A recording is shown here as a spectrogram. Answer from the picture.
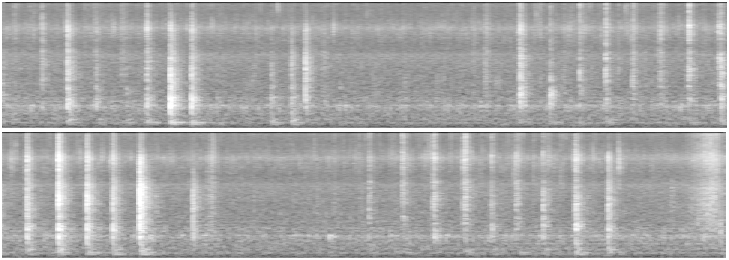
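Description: Knife scoring soft vegetable dough in a round metal baking tray: faint, irregular clicks and light scrapes as the blade touches the tray, busiest a few seconds before the middle and again near the end.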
